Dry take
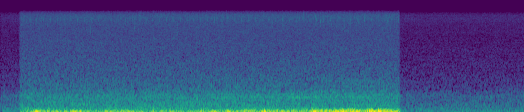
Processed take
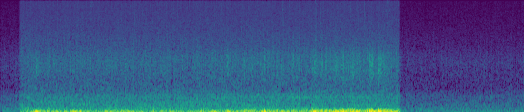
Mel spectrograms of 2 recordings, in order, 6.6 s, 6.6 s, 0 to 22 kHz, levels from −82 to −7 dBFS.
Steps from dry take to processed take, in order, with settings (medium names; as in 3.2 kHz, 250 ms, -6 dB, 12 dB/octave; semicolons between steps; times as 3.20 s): delay time shaken by noise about 1.9 kHz, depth 0.2 ms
